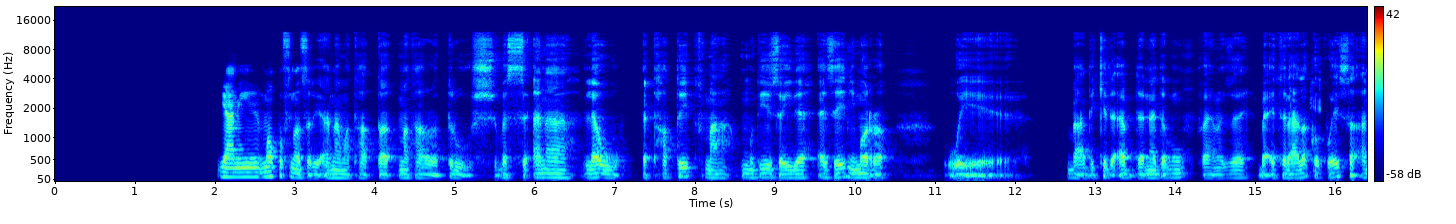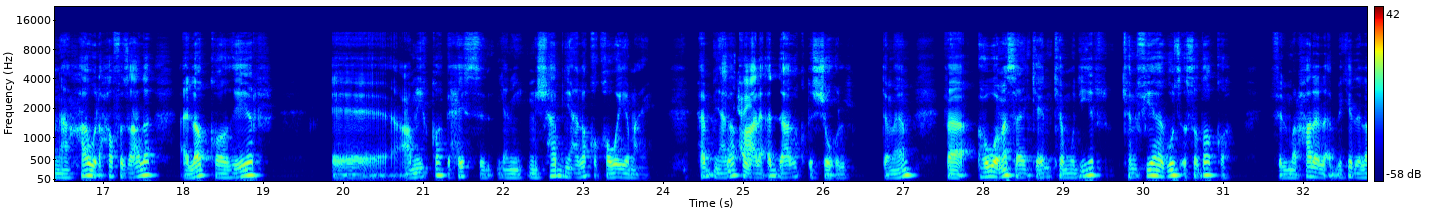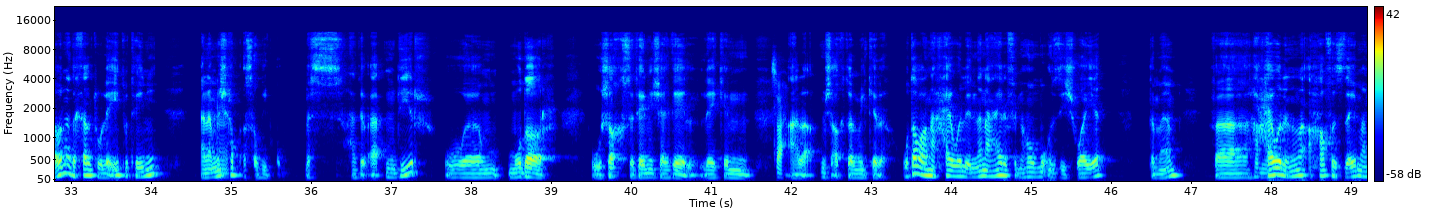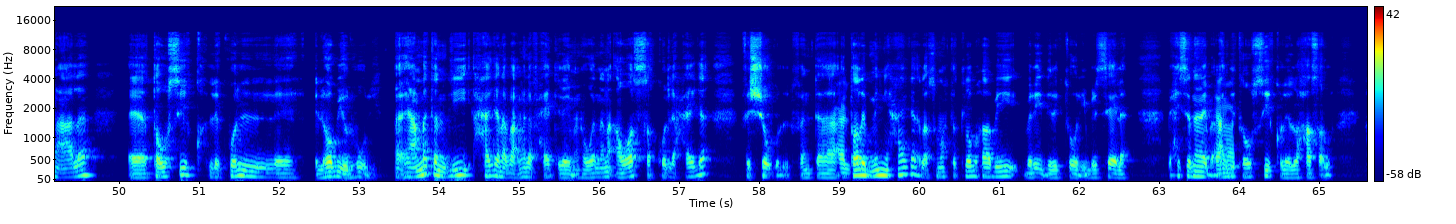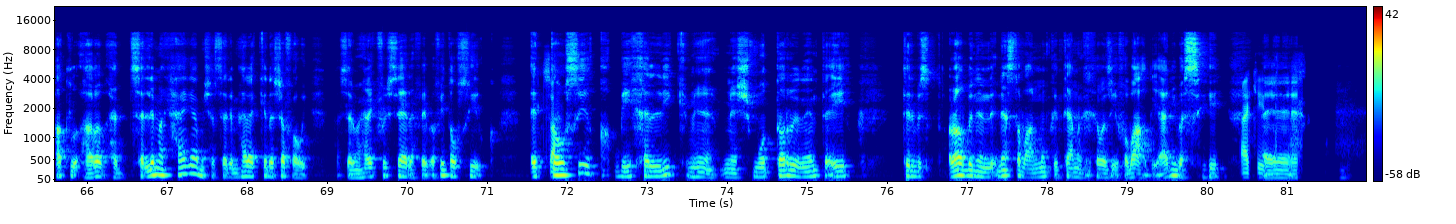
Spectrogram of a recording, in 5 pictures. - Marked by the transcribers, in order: tapping; chuckle
- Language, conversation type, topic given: Arabic, unstructured, هل تقدر تسامح حد آذاك جامد؟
